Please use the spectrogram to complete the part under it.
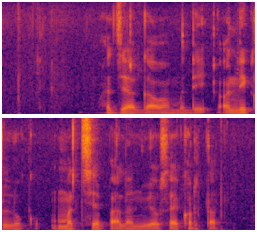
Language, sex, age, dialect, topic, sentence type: Marathi, male, 18-24, Northern Konkan, agriculture, statement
